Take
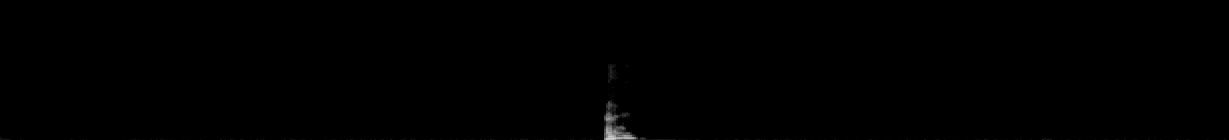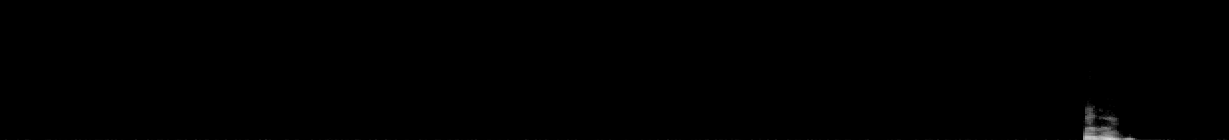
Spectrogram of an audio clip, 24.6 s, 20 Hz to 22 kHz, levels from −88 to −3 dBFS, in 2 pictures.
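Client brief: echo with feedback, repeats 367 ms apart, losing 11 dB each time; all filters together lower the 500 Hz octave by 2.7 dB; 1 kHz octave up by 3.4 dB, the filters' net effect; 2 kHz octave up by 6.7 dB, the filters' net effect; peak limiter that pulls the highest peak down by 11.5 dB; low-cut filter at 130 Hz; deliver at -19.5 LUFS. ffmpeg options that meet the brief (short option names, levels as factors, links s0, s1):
-af "highpass=130,equalizer=f=500:t=o:g=-5,equalizer=f=1000:t=o:g=3.5,equalizer=f=2000:t=o:g=7.5,alimiter=limit=0.0841:level=0:latency=1,aecho=1:1:367|734|1101:0.282|0.0789|0.0221,volume=6.31"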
